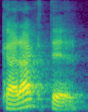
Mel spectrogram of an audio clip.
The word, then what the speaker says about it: carácter: Eh, entonces se dice especimen, pero se dice especímenes. Se dice régimen, pero se dice regímenes. Se dice carácter, pero se dice caracteres.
